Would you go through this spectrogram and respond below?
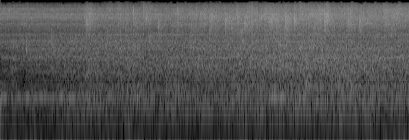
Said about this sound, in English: But what I'm really excited to see is my hotel bathroom. I'm about to turn on the faucet. Here's the shower.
